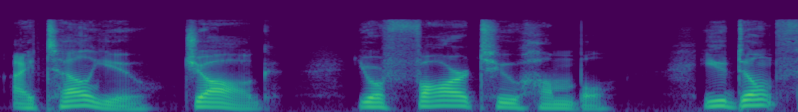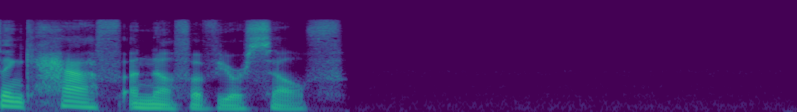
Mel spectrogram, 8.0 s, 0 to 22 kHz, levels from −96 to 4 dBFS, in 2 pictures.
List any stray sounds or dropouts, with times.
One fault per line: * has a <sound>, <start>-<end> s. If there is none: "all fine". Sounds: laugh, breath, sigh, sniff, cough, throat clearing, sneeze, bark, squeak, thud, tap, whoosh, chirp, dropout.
all fine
